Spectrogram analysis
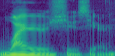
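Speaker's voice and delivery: dry, needling, sarcastic tone. Retelling an argument, the speaker quotes the other person's question: mock-sarcastic question. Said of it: "you sarcastically asked".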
